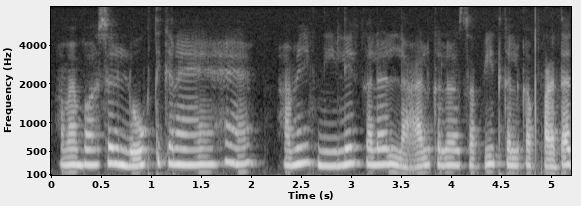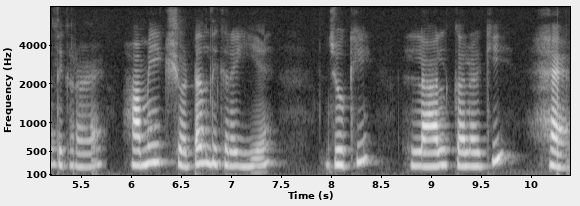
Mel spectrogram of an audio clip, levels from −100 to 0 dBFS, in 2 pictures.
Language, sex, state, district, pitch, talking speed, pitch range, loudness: Hindi, female, Bihar, Saharsa, 265 Hz, 195 wpm, 245-285 Hz, -20 LUFS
